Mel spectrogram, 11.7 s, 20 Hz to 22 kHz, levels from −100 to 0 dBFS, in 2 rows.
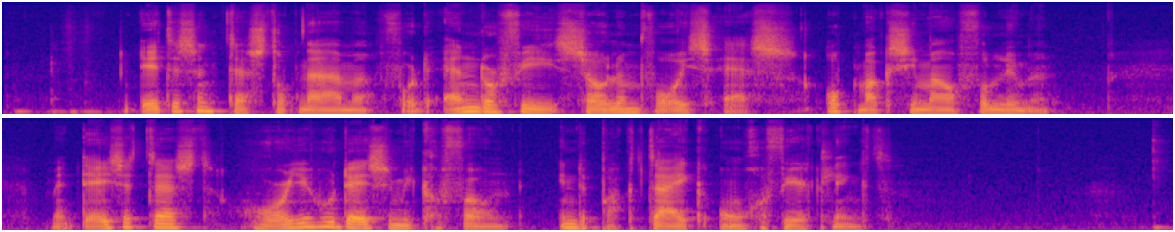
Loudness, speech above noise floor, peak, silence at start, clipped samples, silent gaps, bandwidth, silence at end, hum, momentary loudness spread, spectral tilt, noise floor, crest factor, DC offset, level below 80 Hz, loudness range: -30 LUFS; 35 dB; -12 dBFS; 0.05 s; under 0.1%; none; over 20 kHz; 0 s; none; 11 LU; -5 dB/octave; -64 dBFS; 20 dB; under 0.1%; -56 dBFS; 4 LU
